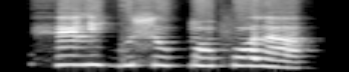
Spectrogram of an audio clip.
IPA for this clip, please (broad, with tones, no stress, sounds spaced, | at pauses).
h ɛ̃˦ l i˦˨ ɡ u˧ s o˧ k͡p ɔ̃˧ f ɔ˧ l ã˨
